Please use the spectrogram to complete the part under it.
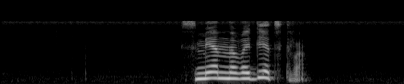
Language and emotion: Russian, neutral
